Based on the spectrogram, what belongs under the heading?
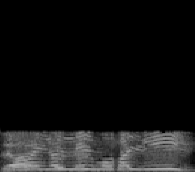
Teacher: لام سكون، فويل لي، ميم ضمة، فويل للمو، صاد فتحة، فويل للمصاب، لام شدة وكسرة، فويل ويل للمصلين. ياء مد عرض السكون جائز. 2 4 6 حركات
